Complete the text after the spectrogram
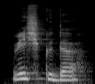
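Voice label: "веськыда", Komi, female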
